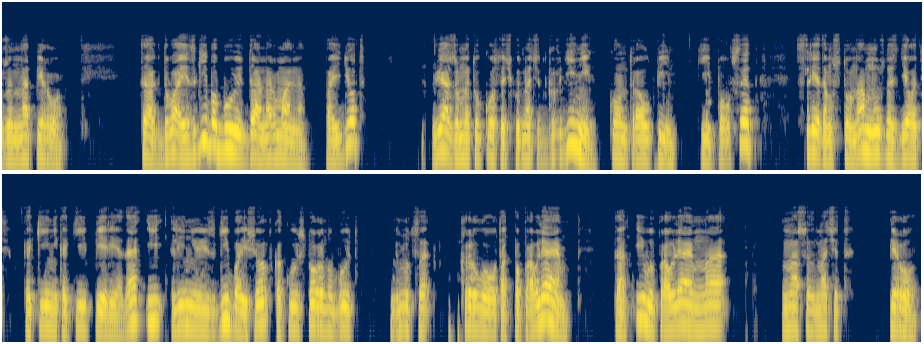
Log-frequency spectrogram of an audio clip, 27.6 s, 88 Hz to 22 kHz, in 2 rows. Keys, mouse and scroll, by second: 8.4 shift+click, 9.9 ctrl+p, 14.1-15.7 middle drag, 16.3 click, 17.7 g, 18.9 click, 21.3 click, 21.3 g, 23.4 click, 25.2 click, 26.2 KP_1.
